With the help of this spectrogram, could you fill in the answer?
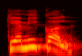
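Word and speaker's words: chemical: फिर है केमिकल, केमिकल में भी एच साइलेंट है।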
